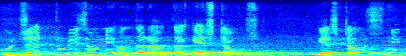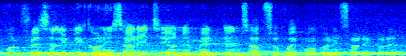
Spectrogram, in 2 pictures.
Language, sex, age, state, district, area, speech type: Gujarati, male, 18-30, Gujarat, Junagadh, urban, spontaneous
